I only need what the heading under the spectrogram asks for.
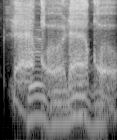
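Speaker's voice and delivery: loud, drawn-out yelping chorus like rats. Dozens of rats echo their leader's words to a cat, yelping in chorus. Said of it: "glapirent en chœur".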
